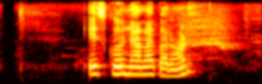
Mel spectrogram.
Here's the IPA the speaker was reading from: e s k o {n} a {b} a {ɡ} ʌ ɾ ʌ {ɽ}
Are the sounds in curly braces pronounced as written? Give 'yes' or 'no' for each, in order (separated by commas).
yes, no, no, yes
